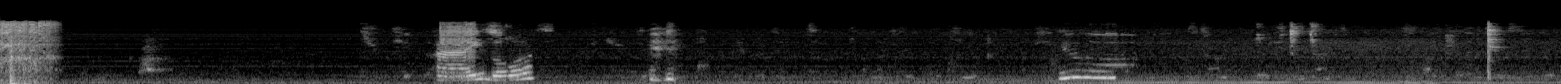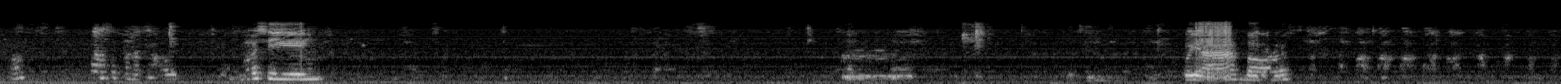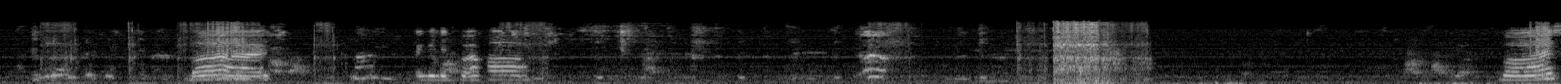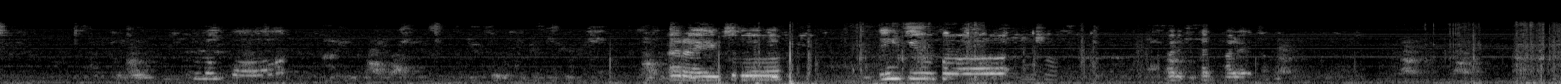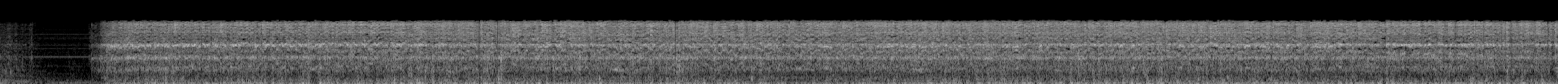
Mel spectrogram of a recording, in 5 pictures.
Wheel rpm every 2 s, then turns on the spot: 50, 0, 0, 0, 0, 0, 0, 0, 0, 0, 0, 0, 0, 0, 0, 0, 10, 10, 10, 0, 40, 60, 0, 0, 0, 0, 0, 0, 0, 0, 0, 50, 200, 220, 220, 210, 210, 210, 220.
40-44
